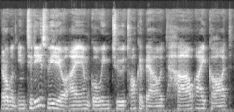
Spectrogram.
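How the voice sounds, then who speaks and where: A man hosting his own language-learning channel, who is not a native speaker of Korean, talking slowly and casually to the camera, with many pauses and fillers. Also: mid-range voice, a bit bright. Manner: slow, thoughtful, many fillers and restarts. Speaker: channel host.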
